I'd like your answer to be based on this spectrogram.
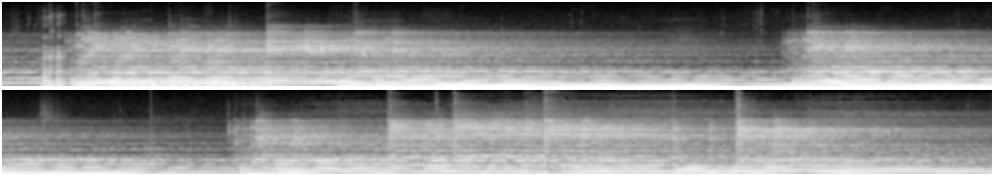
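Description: An electric guitar run through effects and then a cabinet rings out in dense, washy chords thick with chorus, distortion and echo, swelling in repeated waves over about twenty seconds.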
